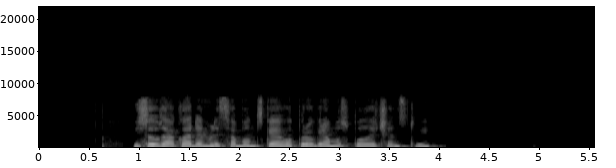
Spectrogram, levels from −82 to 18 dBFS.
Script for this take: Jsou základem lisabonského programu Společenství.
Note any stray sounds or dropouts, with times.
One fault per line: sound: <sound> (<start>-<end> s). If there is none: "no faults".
no faults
